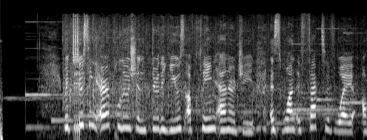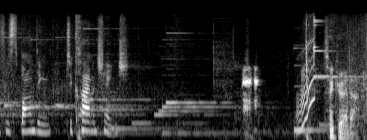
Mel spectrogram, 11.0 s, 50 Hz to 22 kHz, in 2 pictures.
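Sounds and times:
chime music: 0.0 - 2.2, 4.2 - 9.1, 9.9 - 11.0
comic croaking sound effect: 9.1 - 10.4.

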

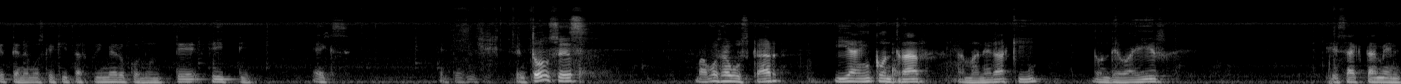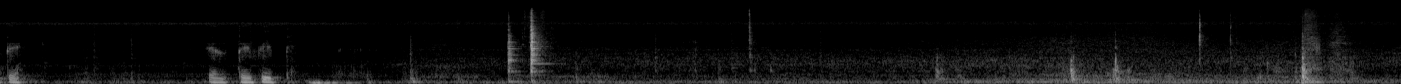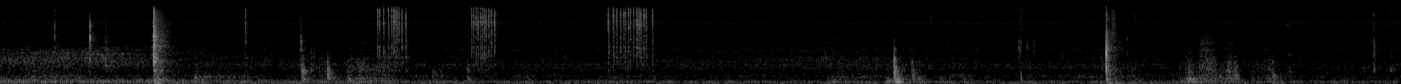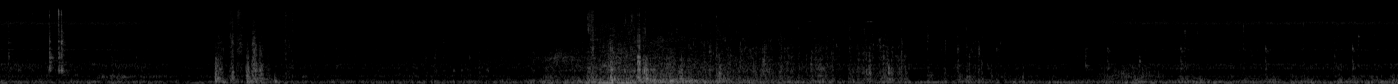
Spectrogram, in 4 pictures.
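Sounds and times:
insect chirring: 0.0 - 48.2, 48.8 - 56.0
bolt handled by hand: 30.4 - 33.1, 34.1 - 34.7
ratchet clicks and knocks: 31.7 - 33.1, 34.0 - 34.8.

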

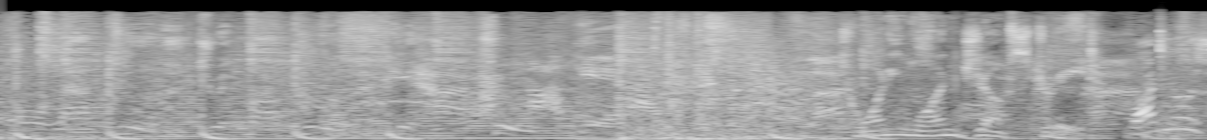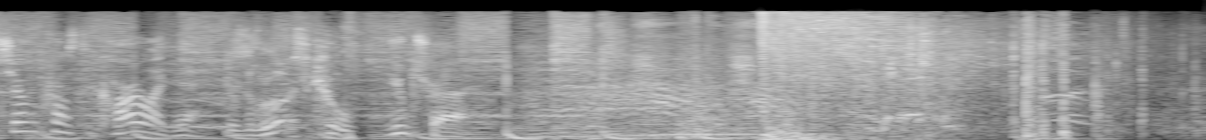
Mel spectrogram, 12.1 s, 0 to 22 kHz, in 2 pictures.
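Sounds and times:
music: 0.0 - 10.7
shattering crash: 3.1 - 4.2, 9.8 - 11.7.

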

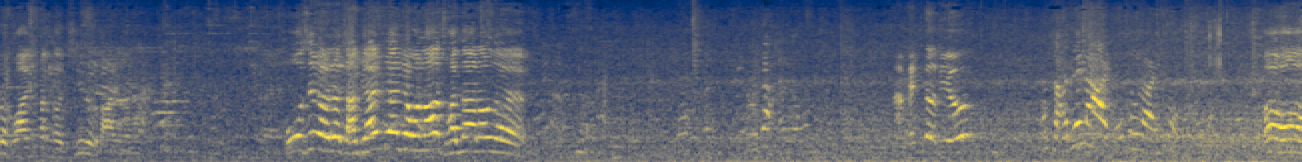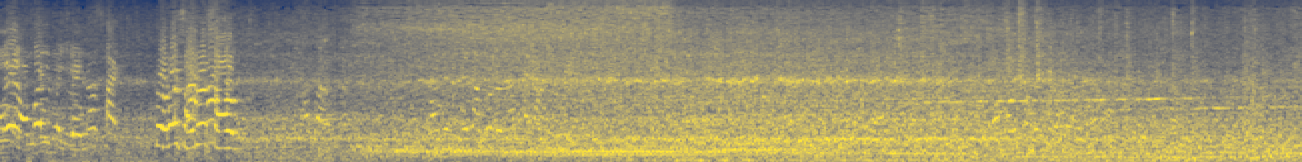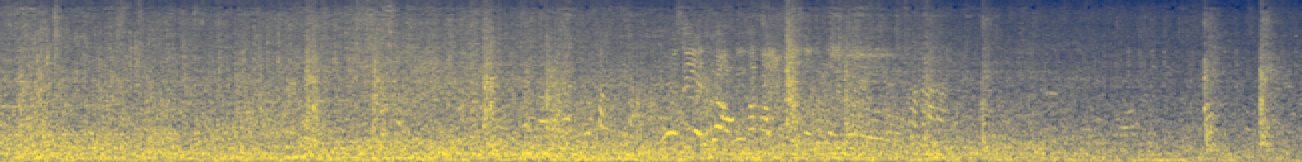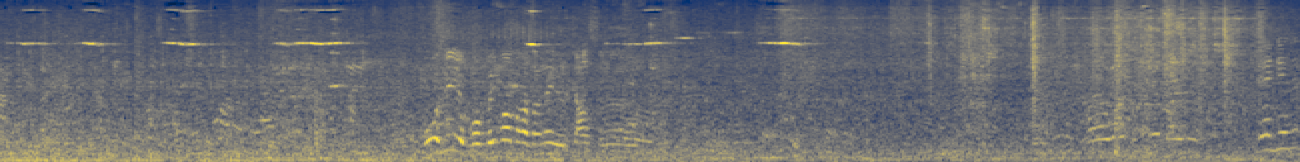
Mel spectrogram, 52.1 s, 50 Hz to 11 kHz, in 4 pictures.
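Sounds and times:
freight train passing: 0.0 - 52.0
wheels clacking over rail joints: 19.7 - 52.0
thin wheel squeal: 39.1 - 42.8, 44.3 - 47.2.

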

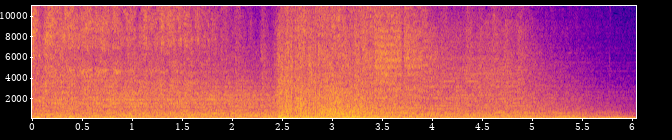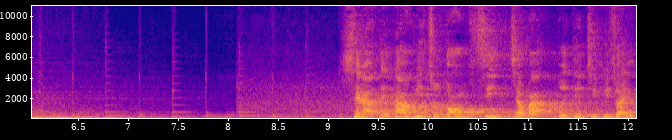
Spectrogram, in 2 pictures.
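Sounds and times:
intro theme music: 0.0 - 9.8
cinematic boom hit: 2.4 - 6.5.

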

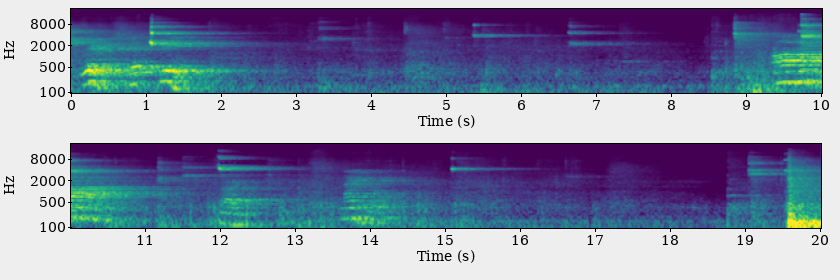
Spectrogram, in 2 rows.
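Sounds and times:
shoes squeaking on court floor: 0.0 - 13.6, 14.3 - 17.2, 18.8 - 20.0.

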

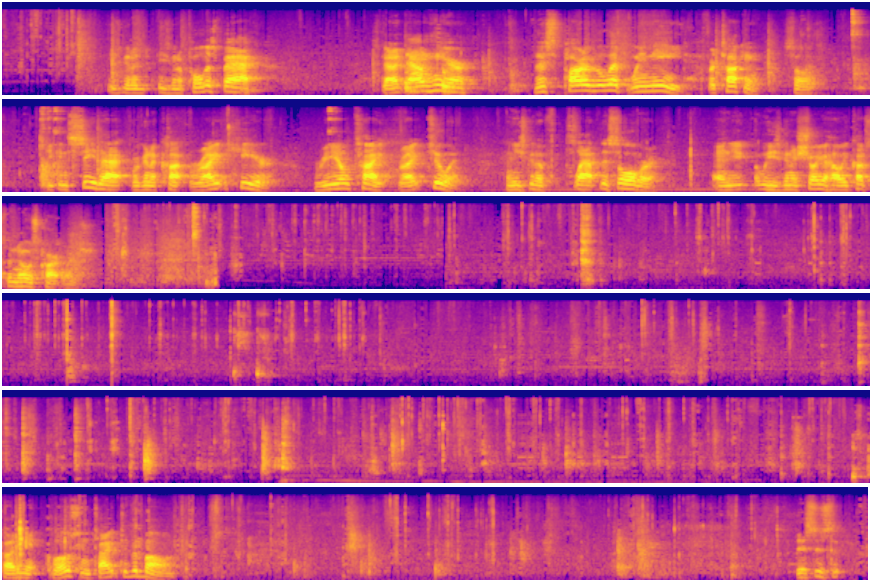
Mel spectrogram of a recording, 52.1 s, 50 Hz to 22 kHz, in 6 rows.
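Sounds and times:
knife scraping cartilage and bone: 24.1 - 29.9, 31.8 - 46.3.

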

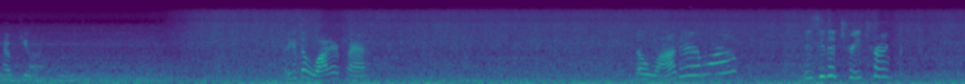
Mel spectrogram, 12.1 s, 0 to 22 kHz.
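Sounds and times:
waterfall rushing: 2.0 - 12.0.

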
